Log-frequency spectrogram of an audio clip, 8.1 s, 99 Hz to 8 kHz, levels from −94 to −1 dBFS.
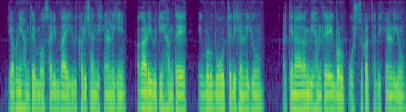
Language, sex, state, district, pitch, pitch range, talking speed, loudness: Hindi, male, Uttarakhand, Tehri Garhwal, 100 Hz, 100-105 Hz, 235 wpm, -21 LUFS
